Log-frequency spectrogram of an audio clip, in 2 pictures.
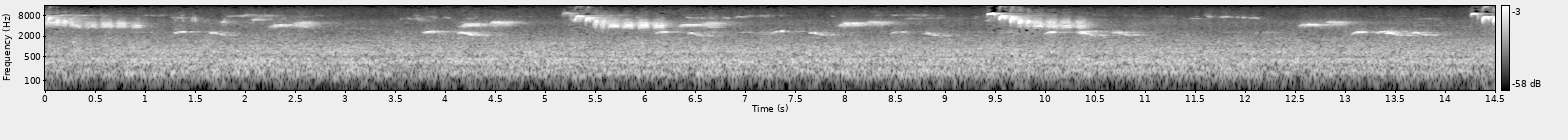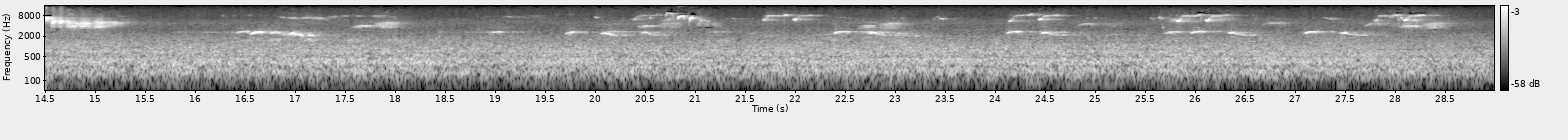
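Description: Small birds chirping over and over, short high chirps about once a second. Three louder, harsher falling calls come about five, nine and fourteen seconds in.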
